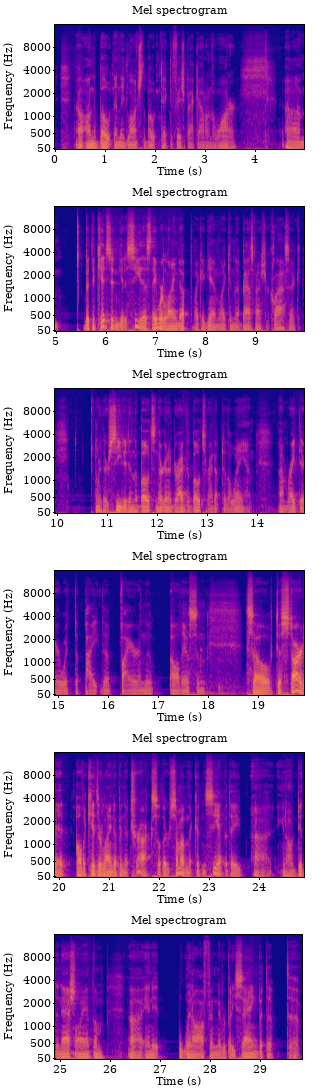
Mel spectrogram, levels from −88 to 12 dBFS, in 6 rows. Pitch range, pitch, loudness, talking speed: 80-90 Hz, 85 Hz, -25 LUFS, 225 wpm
